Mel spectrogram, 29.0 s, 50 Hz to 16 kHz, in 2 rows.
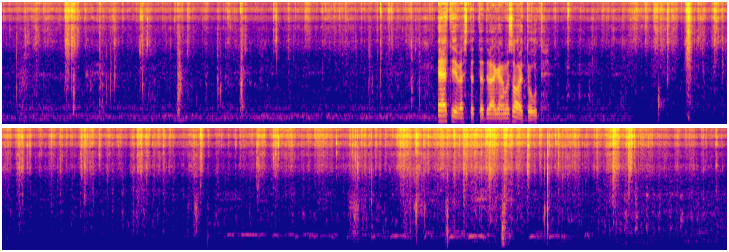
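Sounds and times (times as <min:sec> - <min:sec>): dogs rustling dry leaves: 0:00.2 - 0:29.0
pigeon cooing: 0:18.8 - 0:27.8.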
